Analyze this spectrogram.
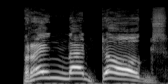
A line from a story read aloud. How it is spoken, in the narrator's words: boomed Laird Maclay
